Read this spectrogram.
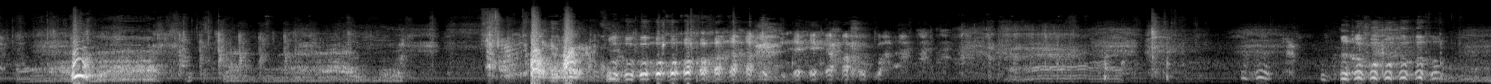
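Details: Pet Rottweiler Zena, unable to destroy her 10-inch wiffle ball, breaks into rapid strained whines and yipping barks in bursts, with thuds of the toy, recorded indoors on a phone with a steady hum behind.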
